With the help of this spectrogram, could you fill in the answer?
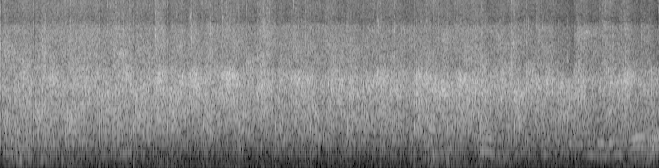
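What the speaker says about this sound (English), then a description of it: "Round of applause." An audience at a Krishna Consciousness talk breaks into sustained applause, a dense, steady wash of clapping filling the hall for several seconds.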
